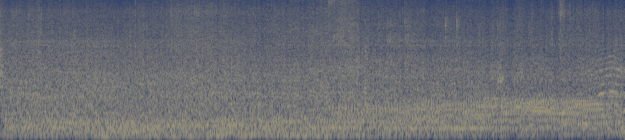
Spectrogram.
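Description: Steady, loud rushing noise with no pauses, with faint voices coming in near the end.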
